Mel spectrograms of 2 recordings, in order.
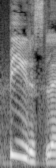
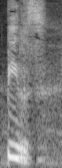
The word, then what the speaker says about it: Peirce: Peirce le decíamos en el core, un cole público, quieras que no, éramos como una pronunciación más, más pedestre. Peirce le decíamos, pierce.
